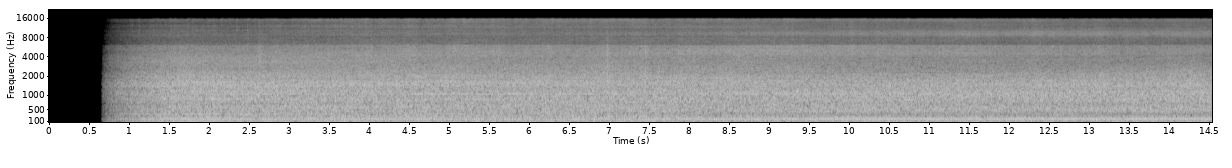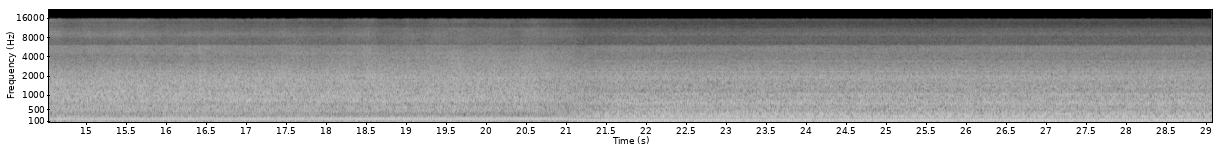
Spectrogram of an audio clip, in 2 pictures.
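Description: New Holland CX8.85 combine harvester running while threshing barley: a steady diesel and machinery drone with a constant low hum, fading in about a second in. About three quarters of the way through it changes to a different steady drone with a lower hum, with the combine unloading grain through its auger into a trailer.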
